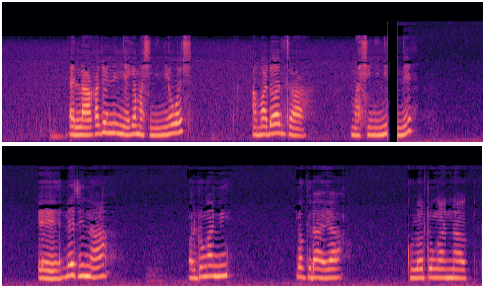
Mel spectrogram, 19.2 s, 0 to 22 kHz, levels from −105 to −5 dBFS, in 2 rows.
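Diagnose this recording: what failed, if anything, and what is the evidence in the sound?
Input switched to a poorer device, from 0.0 to 7.91 s, at the capture and driver stage. For those first seconds the speech has nothing above 7.4 kHz and sounds dull and boxy, with a noise floor about 35 dB below the voice. At 7.91 s a 200 ms silence gives way to fuller sound. The level stays the same. This is likely the system moving off a narrower-band microphone or headset call profile onto the better input.

HE-AAC compression runs through the whole clip, at the codec stage. The spectrum stops at 12.3 kHz, and the codec damage is plainly audible: sibilants come out gritty and metallic. That fits a low bitrate of around 16 kbps, likely HE-AAC, where only the lower band is truly coded. The treble is rebuilt by copying lower bands upward under a coarse envelope, so its harmonics no longer line up with the voice beneath.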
